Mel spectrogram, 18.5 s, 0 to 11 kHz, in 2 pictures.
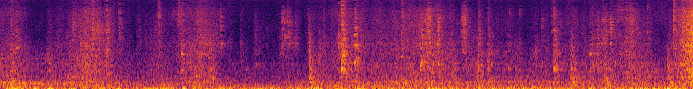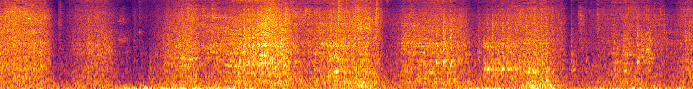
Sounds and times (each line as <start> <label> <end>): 0.0 Trees scraping in the wind on an aluminum roof 18.4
